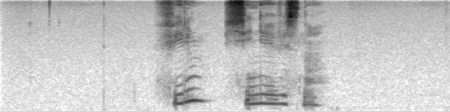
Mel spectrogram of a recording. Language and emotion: Russian, neutral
